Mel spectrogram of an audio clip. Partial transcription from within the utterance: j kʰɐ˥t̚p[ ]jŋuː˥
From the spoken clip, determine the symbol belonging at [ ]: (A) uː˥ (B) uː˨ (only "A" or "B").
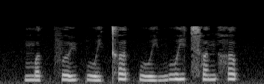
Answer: B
